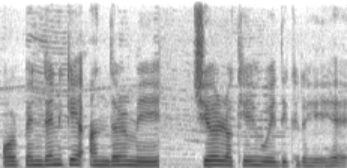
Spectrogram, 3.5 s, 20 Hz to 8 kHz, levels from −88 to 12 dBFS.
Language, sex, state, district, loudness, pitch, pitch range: Hindi, female, Arunachal Pradesh, Lower Dibang Valley, -20 LUFS, 190 Hz, 175-200 Hz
